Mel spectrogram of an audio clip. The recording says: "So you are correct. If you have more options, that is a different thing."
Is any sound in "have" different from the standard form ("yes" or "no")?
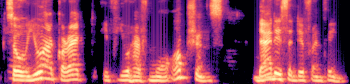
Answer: no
